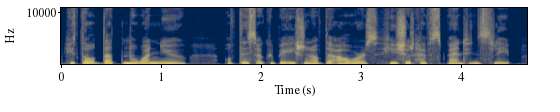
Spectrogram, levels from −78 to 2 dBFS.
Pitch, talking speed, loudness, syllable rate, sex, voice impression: 215 Hz, 230 wpm, -16 LUFS, 5.4 syllables/s, female, feminine, adult-like, relaxed, slightly soft, clear, intellectual, calm, elegant, lively, slightly strict, sharp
